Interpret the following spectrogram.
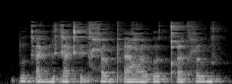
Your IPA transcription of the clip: p u˧ ɡ ʔ a˧ ɡ ɡ͡b ɘ˧ ɡ a˧ kʼ ɘ˩˥ ɡ ħ o˥˩ ɡ pʼ a˧ ʕ o˧ ʔ o˥˩ ɡ qʼ u˧ ɡ ħ u˥ ɡ

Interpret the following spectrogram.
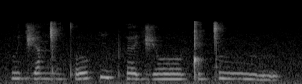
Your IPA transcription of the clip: ɯ d͡ʒ a ŋ͡ǀ ɔ̤ tʼ ɤ k i pʰ ɛ d͡ʒ ɤː ǃ i ǀ ɯː

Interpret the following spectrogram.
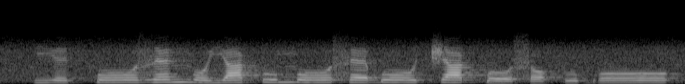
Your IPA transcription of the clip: j e˨ k͡p oː˧ z ɛ˦ ŋ o˨ j a˧ k u˦ m oː˦ s ɛ˦ ɓ oː˦ t͡ʃ aː˦ k͡p oː˨ s ɔ˨ k u˧ b oː˦

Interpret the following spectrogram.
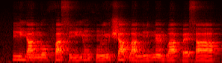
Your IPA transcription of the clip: i˧ j a˨ n o˨ f a˧ s i˨ j ũ˧ f ũ˨ l ĩ˨˦ ʃ a˦ b a˦˨ n i˨˦ n ɛ̃˦˨ b a˧ k͡p ɛ˨ s a˧

